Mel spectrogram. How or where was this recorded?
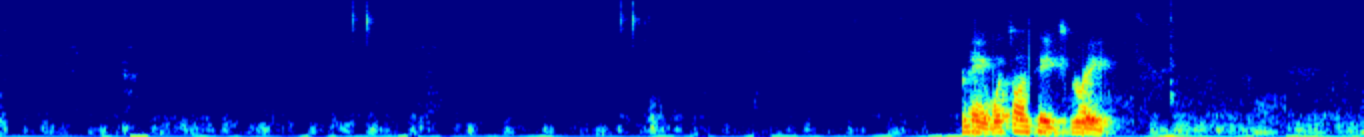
video call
